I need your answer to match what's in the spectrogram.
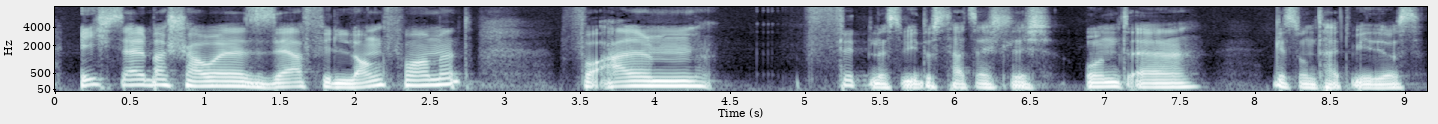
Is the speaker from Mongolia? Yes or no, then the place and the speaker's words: no; Basel, Switzerland; ich bin geboren und aufgewachsen in der Schweiz.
